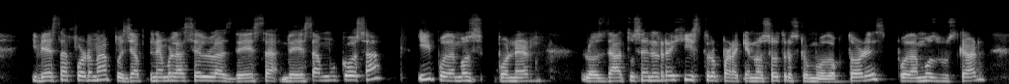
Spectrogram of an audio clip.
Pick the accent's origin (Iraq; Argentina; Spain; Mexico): Mexico; Guadalajara, Jalisco; y como buen tapatío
